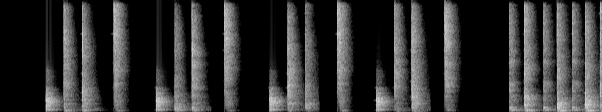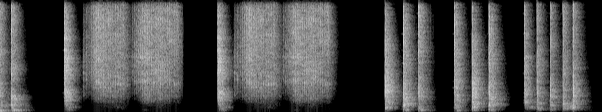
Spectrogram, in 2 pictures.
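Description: Magnetic balls clicking and snapping together in quick clusters of sharp clicks. A little past the middle come two stretches of dense rattling hiss, about two seconds each.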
